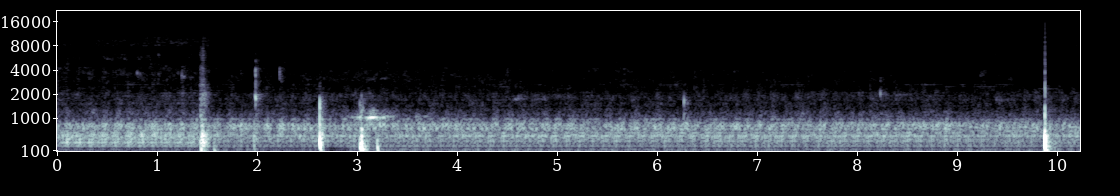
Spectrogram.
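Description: Steady electric hum of an endoscopy unit's pump running, with a few sharp clicks as the endoscope's control section is handled, the loudest near the end.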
